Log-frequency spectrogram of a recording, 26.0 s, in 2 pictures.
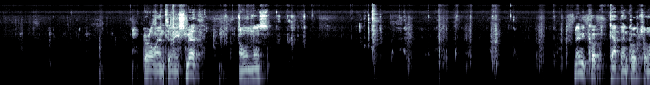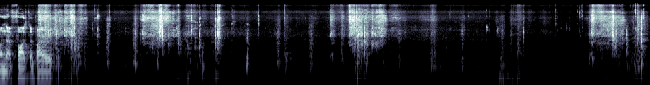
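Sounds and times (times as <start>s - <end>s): crackers being crunched: 0.2s - 11.5s, 13.8s - 26.0s
book pages turning: 13.8s - 14.8s, 15.8s - 17.5s, 19.6s - 21.0s, 24.8s - 26.0s.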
